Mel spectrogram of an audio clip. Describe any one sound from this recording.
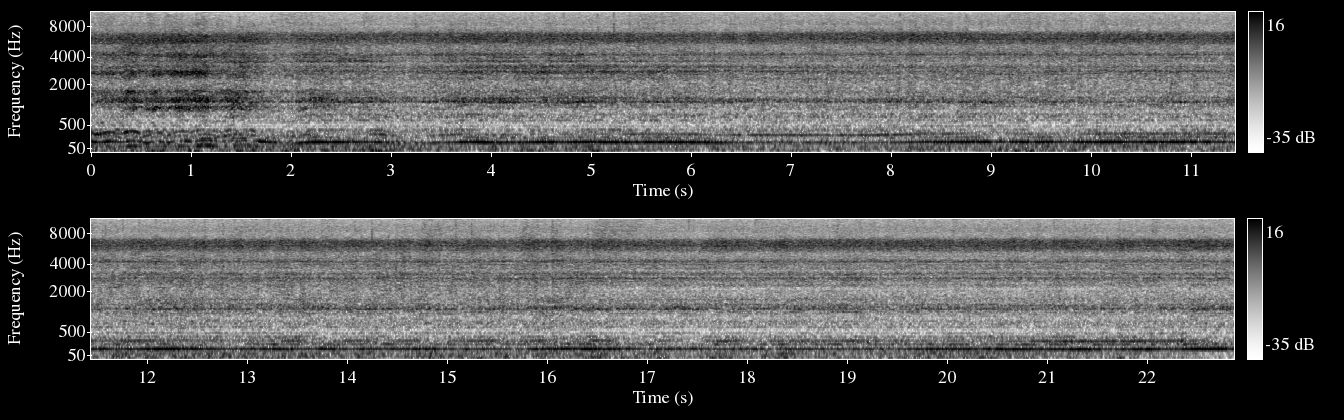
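A jet ski engine hums steadily, rising and then settling to an idle.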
